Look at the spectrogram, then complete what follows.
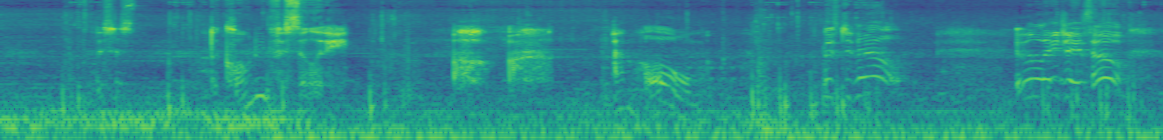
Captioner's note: calling out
